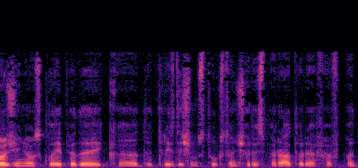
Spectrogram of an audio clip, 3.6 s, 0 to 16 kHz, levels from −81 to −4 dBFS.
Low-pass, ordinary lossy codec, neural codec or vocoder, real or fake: 14.4 kHz; MP3, 48 kbps; vocoder, 44.1 kHz, 128 mel bands every 256 samples, BigVGAN v2; fake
